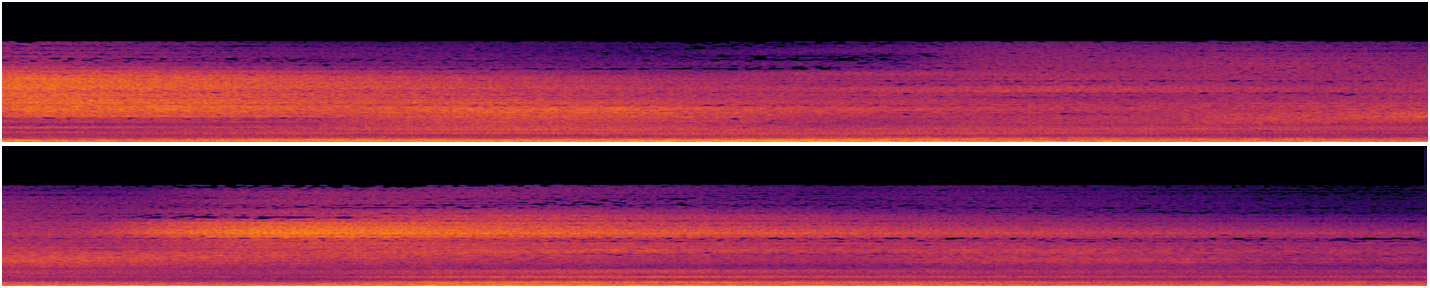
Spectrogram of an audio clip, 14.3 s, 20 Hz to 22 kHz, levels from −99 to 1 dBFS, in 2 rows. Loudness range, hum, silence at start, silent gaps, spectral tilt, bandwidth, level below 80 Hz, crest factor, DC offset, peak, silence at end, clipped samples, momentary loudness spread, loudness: 4 LU; none; 0 s; none; -4 dB/octave; 15.5 kHz; -24 dBFS; 14 dB; under 0.1%; -6 dBFS; 0 s; under 0.1%; 9 LU; -22 LUFS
